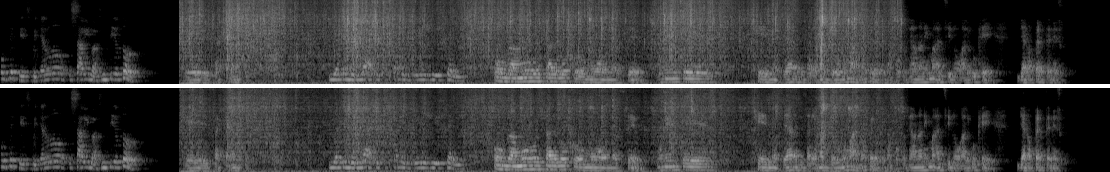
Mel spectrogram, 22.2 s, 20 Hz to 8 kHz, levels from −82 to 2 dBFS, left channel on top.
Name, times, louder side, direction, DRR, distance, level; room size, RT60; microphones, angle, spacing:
voice 1, 0.0-2.8 6.6-9.4, equal, 5° right, -2 dB, 0.4 m, -42 dB
sound 1, 3.6-18.0, left 6 dB, 60° left, 0.5 m, -37 dB
voice 2, 3.6-5.0 9.9-12.9 13.1-14.3 15.1-20.1 20.3-21.3, right 2 dB, 50° right, 2 dB, 0.7 m, -38 dB
sound 2, 7.2-12.4, left 3 dB, 90° left, 1.1 m, -49 dB
2.7 x 2.4 x 3.7 m, 0.65 s
head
